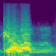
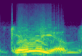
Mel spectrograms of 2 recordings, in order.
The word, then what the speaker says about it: Gilliam: My family name is Gillum. But when I went to Hollywood, my first agent said, Burton Gillum just doesn't sound right. Burton Gilliam sounds real good. Okay. And so I changed the pronunciation of it. It's spelled the same way.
